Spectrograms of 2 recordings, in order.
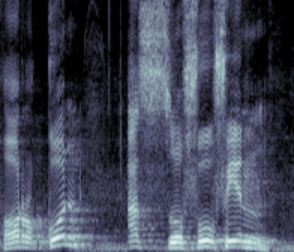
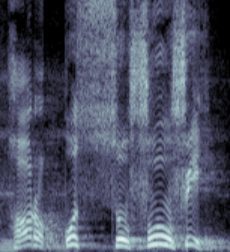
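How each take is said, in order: First: The words end in vowels followed by n. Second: The words end in plain vowels without n. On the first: The speaker calls it wrong. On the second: The speaker calls it right. "yang benar"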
